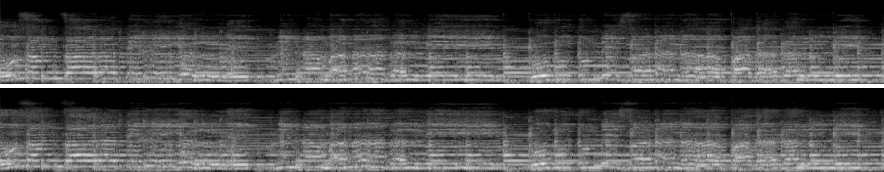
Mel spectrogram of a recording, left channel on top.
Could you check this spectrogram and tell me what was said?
ಸಂಸಾರ ತಿಳಿಯಲ್ಲಿ ನಿನ್ನ ಮನದಲ್ಲಿ ಗುರು ತುಂಡೇಶ್ವರನ ಪಾದದಲ್ಲಿ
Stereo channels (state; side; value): normal; both; correlation 0.59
